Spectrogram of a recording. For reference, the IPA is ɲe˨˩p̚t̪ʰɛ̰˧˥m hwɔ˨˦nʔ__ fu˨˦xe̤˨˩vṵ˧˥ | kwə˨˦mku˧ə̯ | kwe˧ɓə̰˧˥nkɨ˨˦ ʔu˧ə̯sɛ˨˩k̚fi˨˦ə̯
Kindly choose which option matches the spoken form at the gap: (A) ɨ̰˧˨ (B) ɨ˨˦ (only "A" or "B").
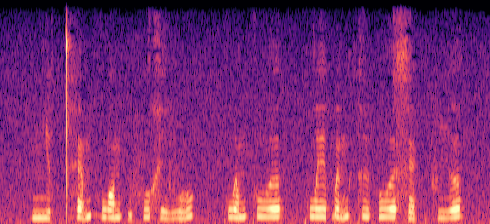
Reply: A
